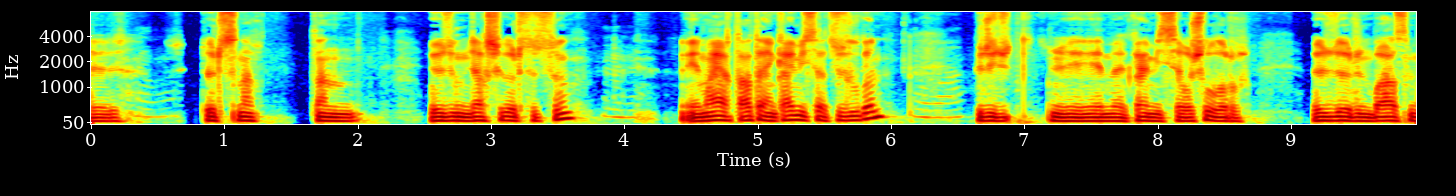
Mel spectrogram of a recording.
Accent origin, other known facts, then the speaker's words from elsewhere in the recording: Sary-Döö, Issyk-Kul Region, Kyrgyzstan; Мен өзүм Ысык Көл областынын Түп районун Сары Дөө айылында туулуп чоңойгом. Ошол Сары Дөө айылынын орто мектебин бүтүргөм. 5-1 тууганмын, мен 2-сүмүн.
